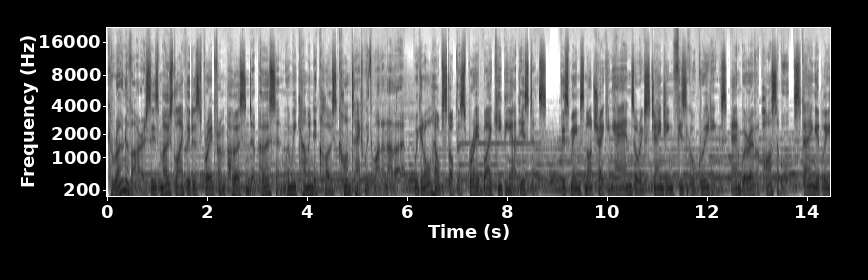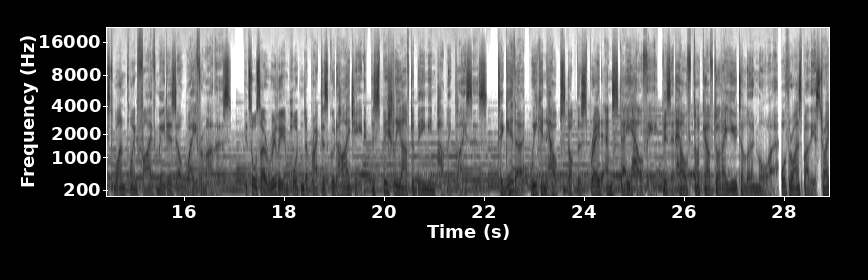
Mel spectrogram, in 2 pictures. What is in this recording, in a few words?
radio social distancing; coronavirus covid 19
